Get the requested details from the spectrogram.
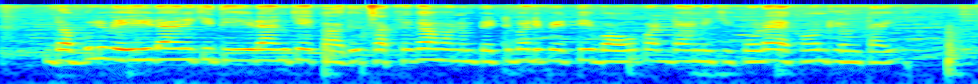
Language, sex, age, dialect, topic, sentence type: Telugu, female, 18-24, Utterandhra, banking, statement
